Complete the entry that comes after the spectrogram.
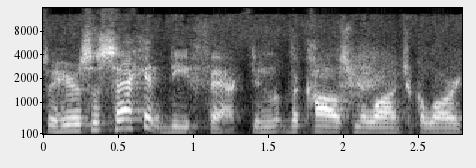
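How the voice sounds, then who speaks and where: A man is talking. His pace is fairly quick. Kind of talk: lecture. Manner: fast.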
